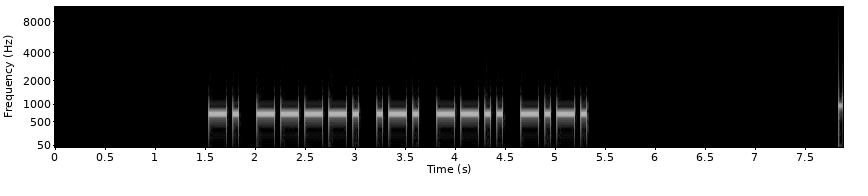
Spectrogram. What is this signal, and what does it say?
Morse code, heard as a keyed tone, about 20 wpm, 700 Hz. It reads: N9RZC
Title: USA Call Signs - 5 Characters - 20wpm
